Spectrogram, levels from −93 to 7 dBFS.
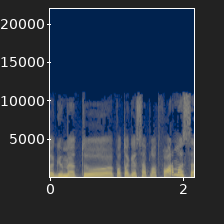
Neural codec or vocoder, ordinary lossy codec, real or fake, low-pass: none; MP3, 48 kbps; real; 14.4 kHz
